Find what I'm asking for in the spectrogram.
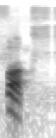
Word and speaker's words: Fuchs: It's spelled F-U-C-H-S. I read somewhere, and I guess his father was an NFL player and is now coaching. And somewhere someone looked it up, his father, the pronunciation, and they said it rhymes with books. So it's Fuchs.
